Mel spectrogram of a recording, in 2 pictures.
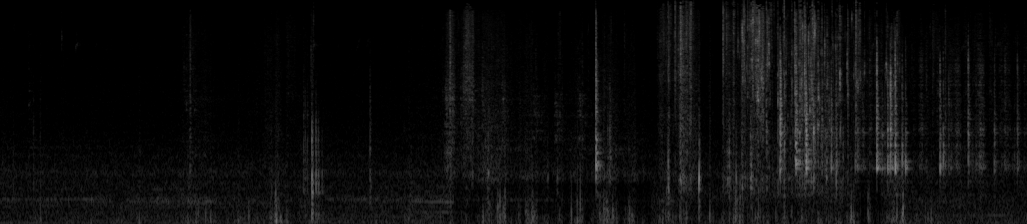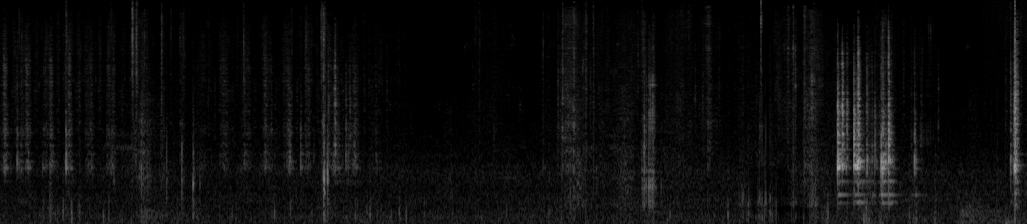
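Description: Ratchet clicking on an oil pan drain plug as it is loosened, then motor oil splashing out of the drain hole over a gloved hand into a drain pan, and more clicking and knocking near the end as the plug is threaded back in after a partial drain of a quart or two.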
